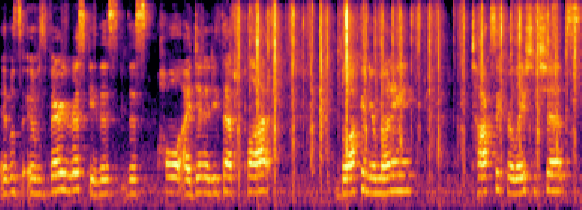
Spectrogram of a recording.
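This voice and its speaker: Fairly even intonation from a woman at a medium pitch, with noticeable background noise. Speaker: tarot reader. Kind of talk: tarot reading monologue. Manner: stuttering, halting; fast.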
